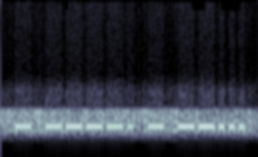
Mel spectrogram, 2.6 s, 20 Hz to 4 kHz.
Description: Morse code, heard as a keyed tone, about 24 wpm, 480 Hz. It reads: T9T7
